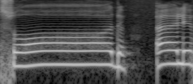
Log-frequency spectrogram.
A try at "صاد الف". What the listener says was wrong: اچھا سواد ہونٹ گول نہ کریں, سواد بغیر ہونٹ گول کے موٹا بھی کرنا ہے. زبان کی جڑ اوپر اٹھائیں, درمیان بھی اوپر لے جائیں اور پڑھیں صاد, منہ بھر کے. صاد الف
